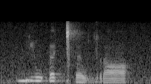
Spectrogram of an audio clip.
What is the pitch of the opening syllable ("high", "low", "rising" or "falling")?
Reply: high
